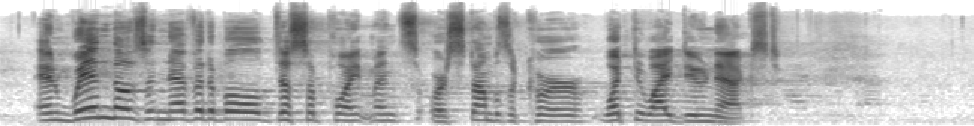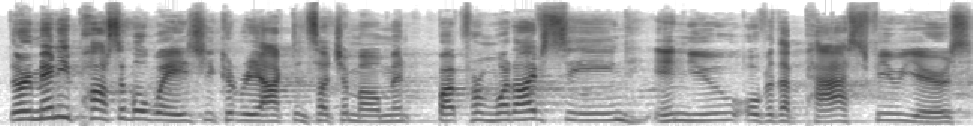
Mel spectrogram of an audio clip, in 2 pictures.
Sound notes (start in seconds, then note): none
